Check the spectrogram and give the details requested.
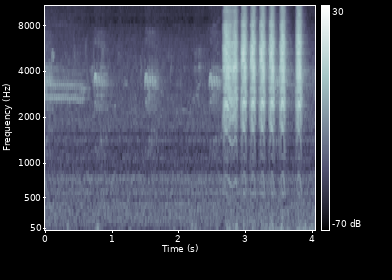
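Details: Green jays giving their snake alarm at a bullsnake at Laguna Atascosa National Wildlife Refuge, Los Fresnos, Texas, April 12, 2017: faint whistles at first, then a burst of about eight loud, harsh, rasping notes in quick succession.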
